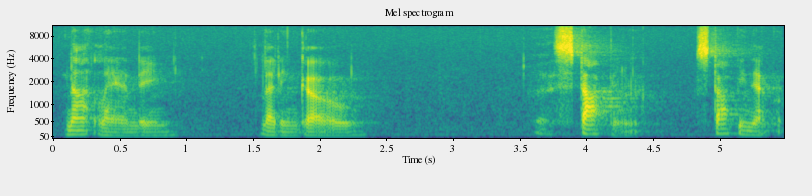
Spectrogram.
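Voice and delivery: unhurried meditation guidance with long silences; guided meditation. Real, not acted. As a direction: guide them gently into stillness, leaving space between phrases.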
